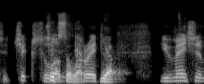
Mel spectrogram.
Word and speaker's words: Chicxulub: When you mentioned the Chicxulub crater, how do you pronounce it? Chicxulub crater.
